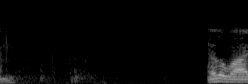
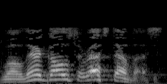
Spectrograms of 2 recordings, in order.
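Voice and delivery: high, loud call from the audience; acted heckler's yell; 8 semitones higher, 8 dB louder than usual. Heckler to MC at lawyer banquet, mock yelling. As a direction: call it out over the crowd, playfully. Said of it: "Somebody from the audience yells".

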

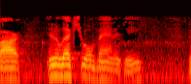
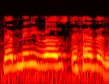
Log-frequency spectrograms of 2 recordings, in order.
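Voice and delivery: high, lightly louder mockery; mocking quote; 11 semitones higher, 4 dB louder than usual. Preacher parodying popular religion's slogan, high and mocking. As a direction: parody their glib slogan. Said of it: "they say".

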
